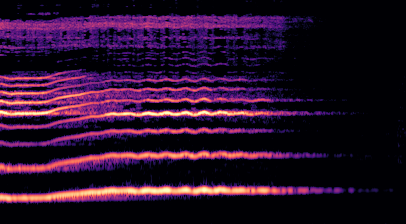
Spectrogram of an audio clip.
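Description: An unaccompanied woman's voice holds one long sung note with vibrato, slides up a step about half a second in, and fades away near the end.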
